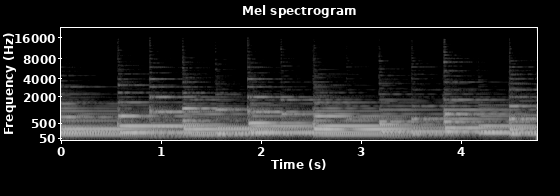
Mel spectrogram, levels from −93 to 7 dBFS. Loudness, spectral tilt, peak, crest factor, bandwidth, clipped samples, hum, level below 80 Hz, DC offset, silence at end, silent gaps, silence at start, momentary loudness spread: -28 LUFS; -9.5 dB/octave; -14 dBFS; 12 dB; 7.6 kHz; under 0.1%; none; -78 dBFS; under 0.1%; 0 s; none; 0 s; 4 LU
